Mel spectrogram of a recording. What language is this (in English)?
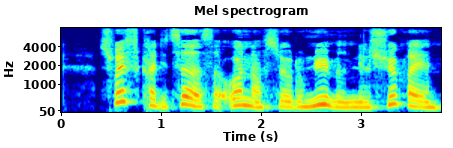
Danish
